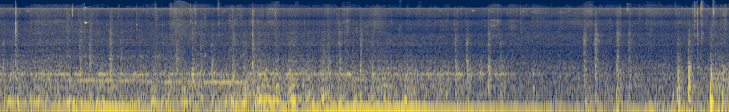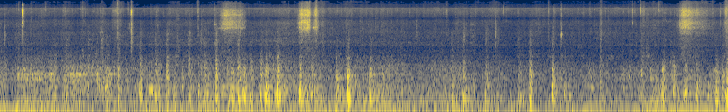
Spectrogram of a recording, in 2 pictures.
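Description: Running sound heard inside a Seibu Red Arrow limited express car: a steady low hum with a faint held tone, and wheel clicks over rail joints from about halfway through. Brief hisses come a few times in the second half.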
